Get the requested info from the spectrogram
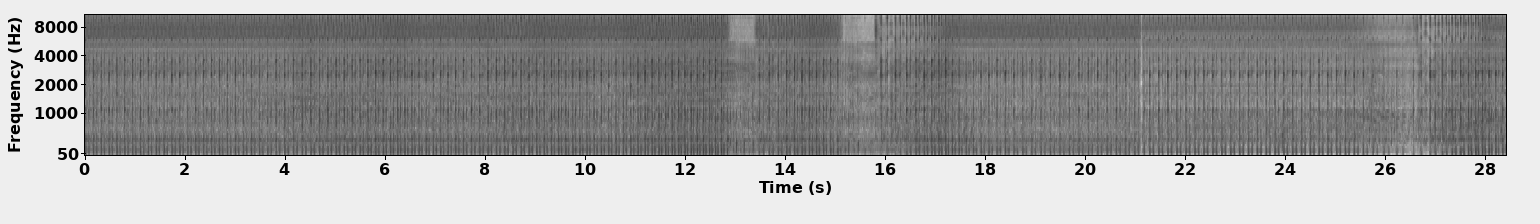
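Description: Model steam engine running on compressed air, with a rapid, even chuffing of exhaust beats while its speed is held by a working Watt centrifugal governor. The sound drops out briefly twice about halfway through and dips again near the end, then comes back.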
